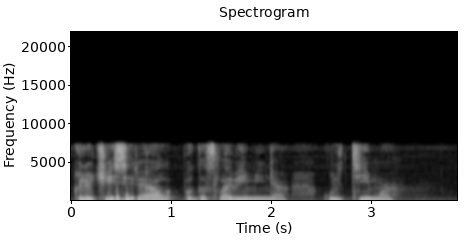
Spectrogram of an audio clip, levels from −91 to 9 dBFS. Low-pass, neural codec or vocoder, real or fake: 7.2 kHz; none; real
